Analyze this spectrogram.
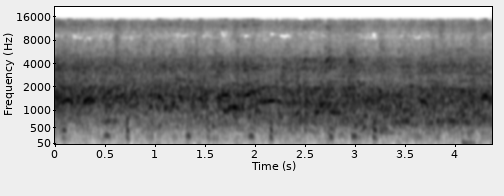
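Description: A large audience laughing together, many voices overlapping in a steady wash of laughter.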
